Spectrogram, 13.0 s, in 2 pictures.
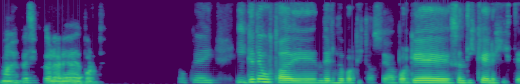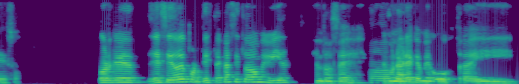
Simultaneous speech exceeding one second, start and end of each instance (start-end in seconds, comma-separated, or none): none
